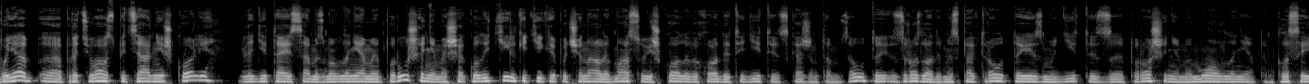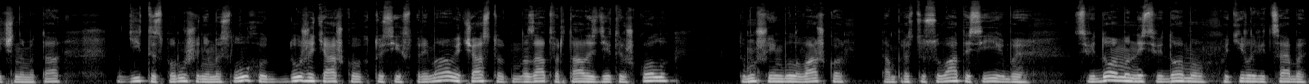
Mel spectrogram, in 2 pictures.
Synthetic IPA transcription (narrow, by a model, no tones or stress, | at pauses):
bɔjapɾɐt͡sʲʊʋɑwspet͡sʲiɑlʲnʲijʃkɔlʲi | d̪lʲɐdʲit̪ɛj̪sɑmɛzmɔwlˠenʲamɪpɔɾuʃenʲːɐmɪʃt͡ʃɛkɔlˠɪtʲilʲkɪtʲilʲkɪpɔt͡ʃɪnɑlˠɪmɑsɔʋʲiʃkɔlˠɪʋɪxɔd̪ɪt̪ɪdʲit̪ɪskɑʒɪmt̪ɑmzɐʊt̪ɪzrɔzlˠɐd̪ɐmɪnspɛk̚t̪ɾɔɐwt̪ɪzmʊdʲit̪ɪzpɔɾɔʃenʲːɐmɪmɔʋlˠenʲːɐt̪ɑmklˠɐsɪt͡ʃnɪmɪt̪ɐdʲit̪ɪspɔɾuʃenʲːɐmɪslˠuxʊd̪uʒɛtʲɑʃkɔxt̪ɔsʲjixspɾɪjmɑwit͡ʃɑst̪ɔnɐzɑt̪ʋert̪ɑlˠɪsʲdʲit̪ɪwʃkɔlˠʊ | t̪ɔmuʃt͡ʃɔjimbulˠɔʋɑʃkɔ | t̪ɑmpɾɪst̪ɔsʊʋɑt̪ɪsʲijiɣbɪ | sʲʋʲid̪ɔmɔnesʲʋʲid̪ɔmɔxɔtʲilˠɪʋʲid̪sɛbɛ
